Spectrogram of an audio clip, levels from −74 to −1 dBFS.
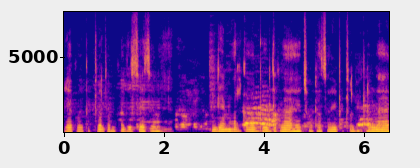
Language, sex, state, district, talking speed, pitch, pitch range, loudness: Hindi, male, Bihar, Araria, 155 wpm, 130 Hz, 125-140 Hz, -16 LUFS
